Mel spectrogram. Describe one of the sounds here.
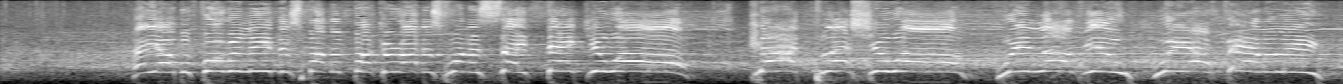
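A man sings powerfully into a microphone through loudspeakers.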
